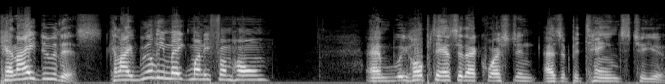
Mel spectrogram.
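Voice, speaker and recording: At a moderate pace, a high-pitched man with a slight Brooklyn accent speaks with lively intonation. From New York City (Brooklyn). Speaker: home business distributor. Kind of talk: sales pitch. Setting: webinar.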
